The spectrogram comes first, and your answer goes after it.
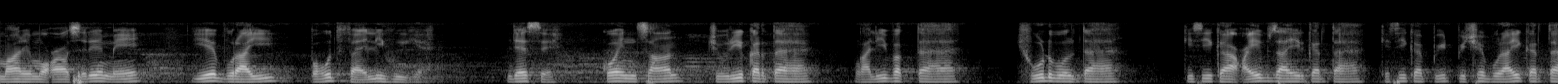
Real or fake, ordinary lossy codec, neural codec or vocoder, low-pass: real; none; none; 7.2 kHz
